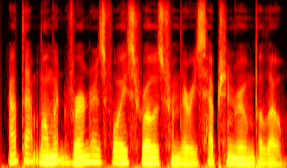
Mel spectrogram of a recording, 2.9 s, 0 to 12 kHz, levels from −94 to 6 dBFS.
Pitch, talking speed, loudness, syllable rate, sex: 120 Hz, 230 wpm, -15 LUFS, 6.3 syllables/s, male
